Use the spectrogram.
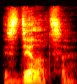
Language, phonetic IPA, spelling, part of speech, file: Russian, [ˈzʲdʲeɫət͡sə], сделаться, verb, Ru-сделаться.ogg
- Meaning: 1. to become, to get, to grow, to turn 2. to happen (with, to), to be going on 3. passive of сде́лать (sdélatʹ)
